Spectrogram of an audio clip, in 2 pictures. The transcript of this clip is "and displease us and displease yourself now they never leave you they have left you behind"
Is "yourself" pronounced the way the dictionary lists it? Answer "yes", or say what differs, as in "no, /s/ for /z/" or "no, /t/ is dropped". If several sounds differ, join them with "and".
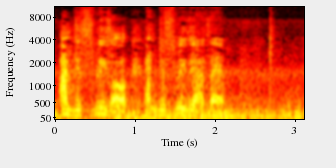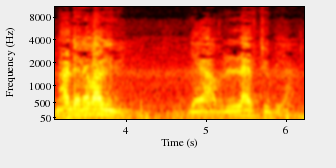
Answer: no, /l/ is dropped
